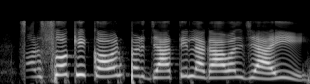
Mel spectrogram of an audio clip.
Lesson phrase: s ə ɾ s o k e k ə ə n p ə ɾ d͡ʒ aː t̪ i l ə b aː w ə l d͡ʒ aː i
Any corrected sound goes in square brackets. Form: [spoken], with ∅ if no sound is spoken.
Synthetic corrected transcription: s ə ɾ s o k [i] k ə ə n p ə ɾ d͡ʒ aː t̪ i l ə [ɡ] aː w ə l d͡ʒ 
